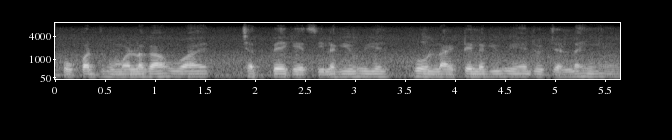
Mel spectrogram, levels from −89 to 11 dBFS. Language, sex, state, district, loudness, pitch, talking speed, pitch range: Hindi, male, Uttar Pradesh, Lalitpur, -18 LUFS, 105 Hz, 210 wpm, 100-105 Hz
